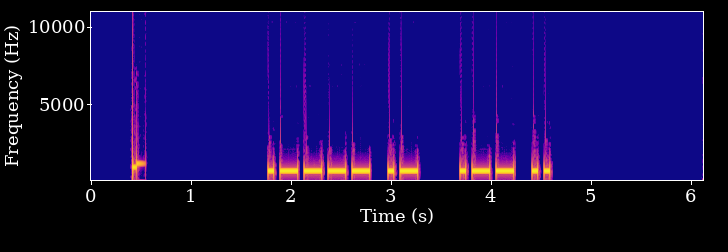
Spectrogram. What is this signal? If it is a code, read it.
Morse code, heard as a keyed tone, about 21 wpm, 700 Hz. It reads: 1A WI
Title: Field Day Exchanges - 20wpm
